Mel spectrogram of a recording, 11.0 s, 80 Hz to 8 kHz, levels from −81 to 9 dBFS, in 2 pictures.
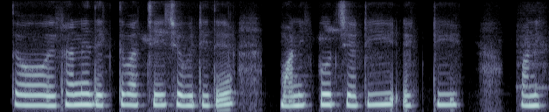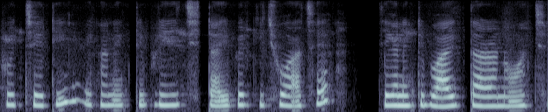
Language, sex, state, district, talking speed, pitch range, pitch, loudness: Bengali, female, West Bengal, Kolkata, 120 wpm, 255-280 Hz, 270 Hz, -16 LUFS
